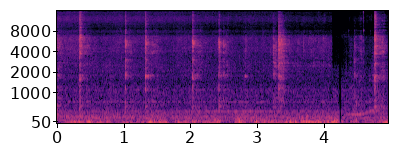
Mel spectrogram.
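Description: Cashews and raisins fry quietly in ghee, a soft sizzle broken by scattered sharp pops and ticks.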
